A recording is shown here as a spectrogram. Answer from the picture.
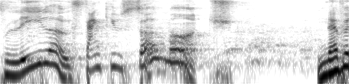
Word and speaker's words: Lilo: Have I got pronounced the names right? No. Lilo. It's Lilo.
